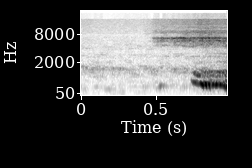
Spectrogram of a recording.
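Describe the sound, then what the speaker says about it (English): A single short human yawn, quiet breathing at first, then a louder, drawn-out, throaty vocal exhale near the close. "that was a yawn right there."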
